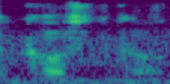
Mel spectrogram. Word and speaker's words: Costco: звуку а після с тому варіант кастко неправильний х цікаво А чому тоді більшість каже кастко швидше за все це через те що в українській мові часто вставляють звук а між приголосними Для зручності вимови Деяким людям легше сказати кастко Бо так звучить природніше для розмо мовної мови але в англійській правильна вимова Костко Костко без додаткового а отак Я взагалі спочатку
